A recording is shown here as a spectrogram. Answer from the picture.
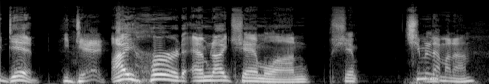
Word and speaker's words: Night Shyamalan: he did I heard M night Shyamalan Chim Chim and mi Nam I think it's night oh it is yeah people never pronounce his name right it's night Shyamalan what movie I really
